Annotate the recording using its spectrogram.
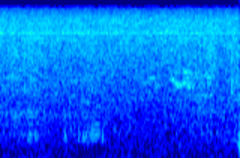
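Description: Faint room tone with soft handling of a plush toy, a brief rustle about half a second in.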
